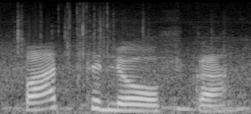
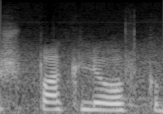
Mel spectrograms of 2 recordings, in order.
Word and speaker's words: шпатлевка: нам купить шпаклевку правильно говорить шпатлевка шпатлевка я а я да как шпатель правельное слово шпатель а я себя люблю шпаклевка блин никак не могу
